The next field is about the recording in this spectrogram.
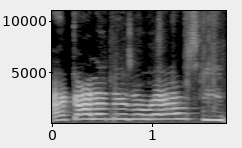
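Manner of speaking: put-on shrill, very high, very loud, excited child's shriek. Act out the small child who finally gets the card he wanted, imitating a small child screaming. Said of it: "he just starts screaming".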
